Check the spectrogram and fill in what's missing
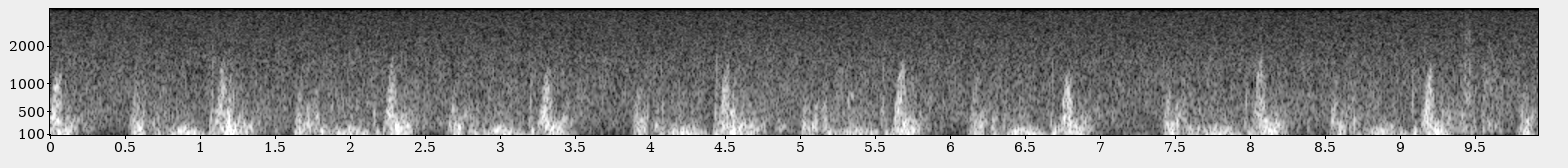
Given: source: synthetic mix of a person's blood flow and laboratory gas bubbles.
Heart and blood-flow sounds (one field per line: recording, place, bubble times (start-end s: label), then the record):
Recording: Doppler ultrasound of blood flow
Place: precordium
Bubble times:
4.67-4.72 s: bubbles
5.15-5.39 s: bubbles
5.50-5.57 s: bubbles
9.34-9.73 s: bubbles
From the record:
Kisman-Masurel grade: 221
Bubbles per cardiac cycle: several, 3 to 8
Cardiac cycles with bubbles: 10 to 50%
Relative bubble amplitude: barely perceptible (0.100 to 0.250)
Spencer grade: 2 (many but less than half of the cardiac periods contain bubble signals, singularly or in groups)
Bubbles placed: only in the low amplitude regions of the cardiac cycle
